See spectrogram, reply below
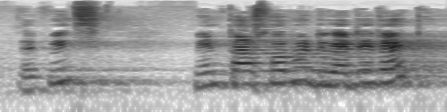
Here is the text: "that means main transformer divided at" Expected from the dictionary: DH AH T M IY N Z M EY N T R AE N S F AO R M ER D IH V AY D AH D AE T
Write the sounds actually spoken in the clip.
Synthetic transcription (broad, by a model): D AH T M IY N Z M EY N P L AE S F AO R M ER D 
